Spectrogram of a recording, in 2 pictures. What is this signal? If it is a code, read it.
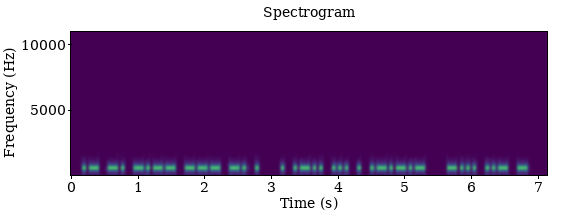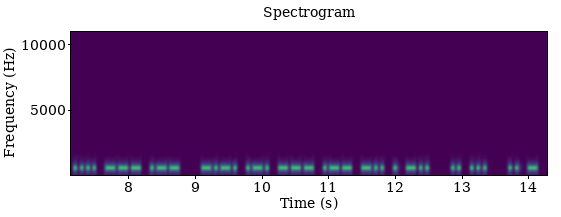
Morse code, heard as a keyed tone, about 25 wpm, 600 Hz. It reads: ANYONE ELSE. BUT HOW CROWDED IS IT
